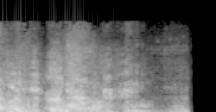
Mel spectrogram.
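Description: A loud, rough roar in two long swells, cut off suddenly near the end.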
